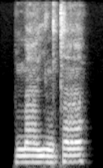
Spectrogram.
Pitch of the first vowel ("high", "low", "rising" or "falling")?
high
